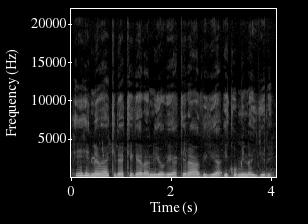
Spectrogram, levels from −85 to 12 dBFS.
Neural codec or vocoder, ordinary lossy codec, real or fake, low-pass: none; none; real; none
